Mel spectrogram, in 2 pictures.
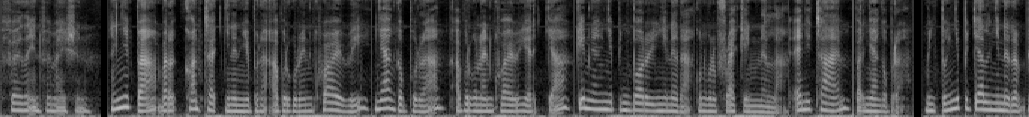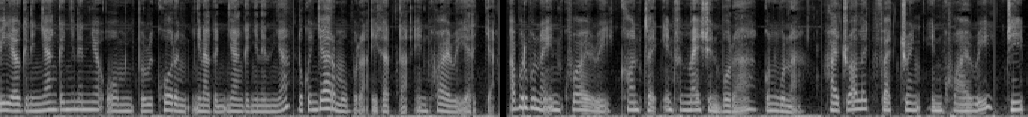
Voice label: Burarra; FURTHER INFORMATION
